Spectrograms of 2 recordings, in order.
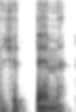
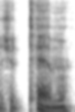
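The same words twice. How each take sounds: First: Je t'aime with T straight into the vowel, almost like D; no breath after the T in t'aime; unaspirated French T. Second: Je t'aime with an English puffed T; wrongly aspirated T. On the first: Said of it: "that T goes straight into the vowel". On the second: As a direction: put a burst of breath after the T in t'aime. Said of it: "It's not". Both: Shown as a demonstration.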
